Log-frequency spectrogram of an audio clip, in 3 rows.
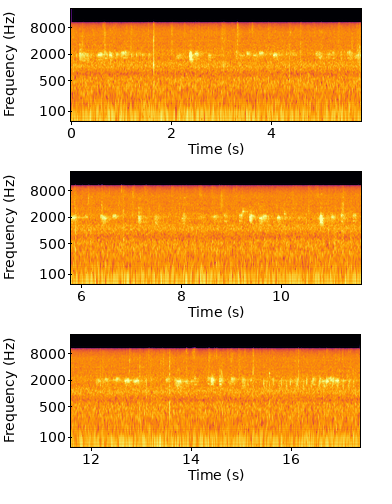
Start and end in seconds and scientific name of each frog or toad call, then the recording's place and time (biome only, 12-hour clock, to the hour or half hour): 0.0	17.3	Boana bischoffi
9.2	9.4	Sphaenorhynchus surdus
Atlantic Forest, 9:30pm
